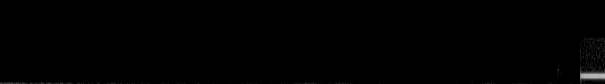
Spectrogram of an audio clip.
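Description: Near-silence for several seconds, then a loud telephone busy-signal tone cuts in abruptly at the very end, steady, with no voices. It is a failed listener call-in to the phone lines of the Early Break show.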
